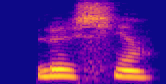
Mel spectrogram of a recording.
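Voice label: "le chien", French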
